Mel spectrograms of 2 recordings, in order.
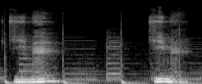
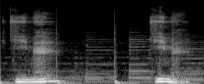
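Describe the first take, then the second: The two takes are said the same way.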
